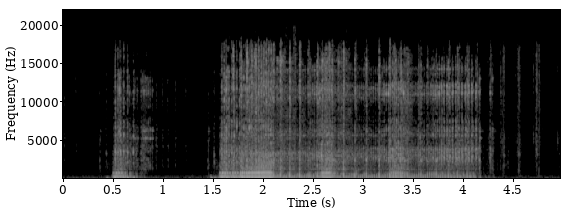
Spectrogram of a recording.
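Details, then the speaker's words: Free curbside Echo two-stroke string trimmer, air filter dry and clean: after fuel poured into the carb throat it catches and buzzes hard about three seconds then cuts out dead, running only on the primed fuel; carburettor isn't delivering fuel, to be removed and inspected. "after putting some fuel into the car's throat it finally started and ran for a few seconds which is great news that means that the carb isn't getting any fuel to the engine and we need to remove it and inspect it for any issues"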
